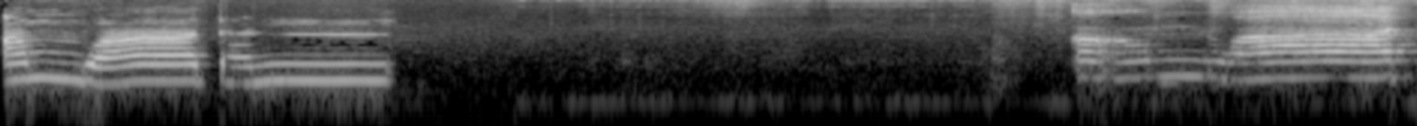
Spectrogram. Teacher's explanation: Okay, so whenever you have tanween, make sure you produce that 2-second nasal sound at the end. So for example, over here, you have tanween on the ta.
